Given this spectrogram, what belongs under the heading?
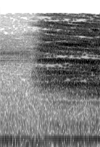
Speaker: see first off open up the propane do we can hear it coming a little bit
